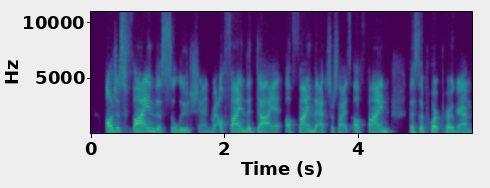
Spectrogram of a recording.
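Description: A woman speaks at a fairly quick pace with medium pitch and fairly even intonation, in a plain, everyday voice. The recording is very clean, with a silent background. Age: 40s. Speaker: occupational therapist living with rheumatoid arthritis. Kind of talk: interview.

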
